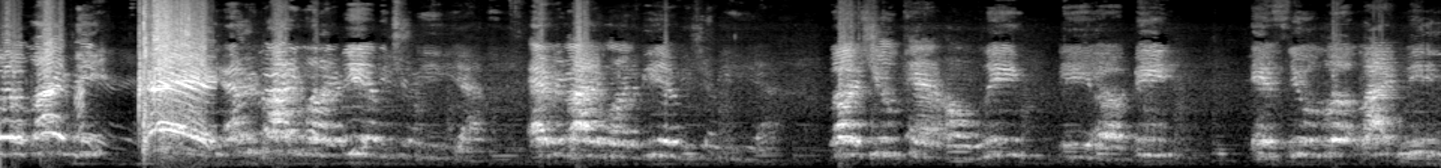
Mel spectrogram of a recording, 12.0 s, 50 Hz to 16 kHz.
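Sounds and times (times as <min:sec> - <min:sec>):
children singing together: 0:00.0 - 0:12.0.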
